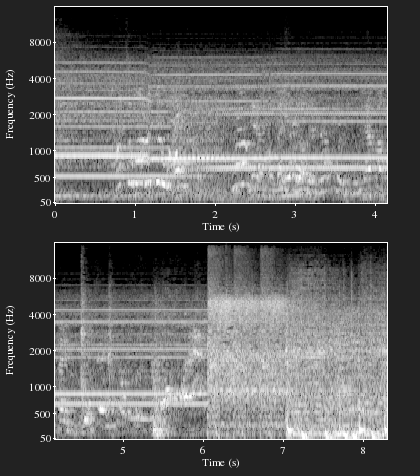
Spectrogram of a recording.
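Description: A new grindcore track opens with a sampled voice over steady sustained tones. About six seconds in, a harsh wash of guitar noise cuts in, and the band's drums and distorted bass start just before the end.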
